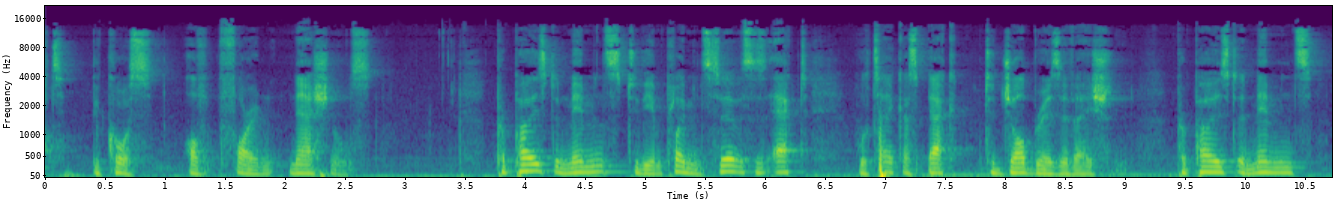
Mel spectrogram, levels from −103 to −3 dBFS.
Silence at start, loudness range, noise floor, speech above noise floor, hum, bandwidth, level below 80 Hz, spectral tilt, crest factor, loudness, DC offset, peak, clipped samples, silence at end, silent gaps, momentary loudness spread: 0 s; 4 LU; -42 dBFS; 21 dB; none; 15.5 kHz; -32 dBFS; -5 dB/octave; 22 dB; -22 LUFS; under 0.1%; 0 dBFS; under 0.1%; 0.15 s; none; 11 LU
